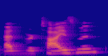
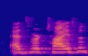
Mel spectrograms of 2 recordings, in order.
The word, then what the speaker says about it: advertisement: Listen to two different forms of pronouncing the word advertisement and repeat. Advertisement também pode ser pronunciado de outro jeito.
